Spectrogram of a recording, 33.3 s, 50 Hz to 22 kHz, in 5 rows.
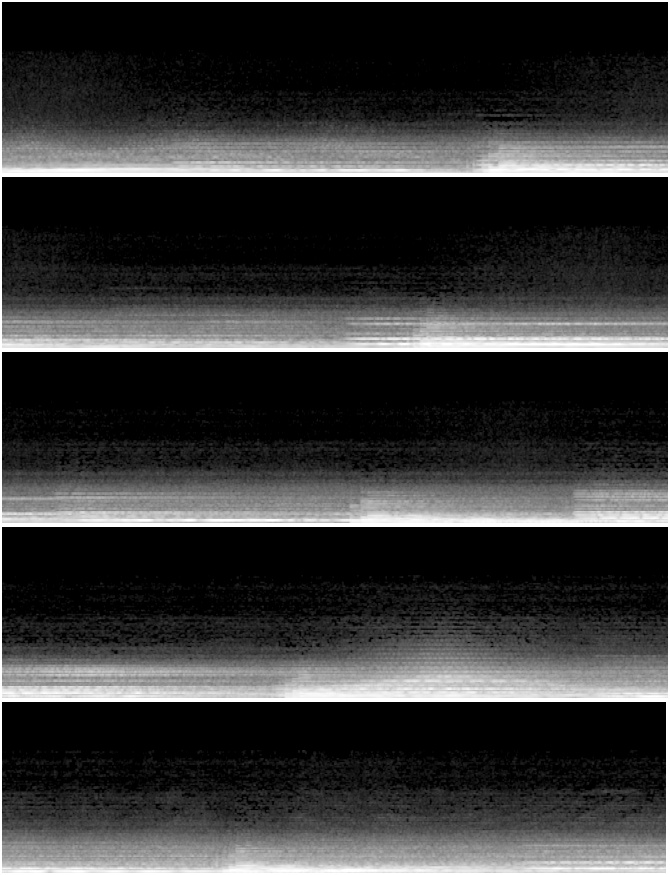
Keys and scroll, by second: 6.6 ], 8.5 4, 26.7 ], 27.3 ctrl+z, 30.5 ].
